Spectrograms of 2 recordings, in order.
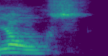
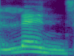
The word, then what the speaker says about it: Lens: Pronouncing it Lens is the French, and bougie, and for bougie snobs. Yeah, lens, isn't it?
